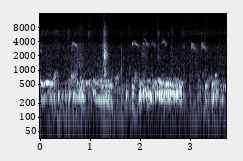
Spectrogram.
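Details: Domestic pigeons kept indoors cooing in low, rolling, repeated phrases, with soft higher chirps and scattered clicks and knocks around them.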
